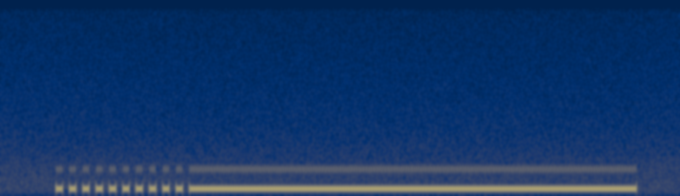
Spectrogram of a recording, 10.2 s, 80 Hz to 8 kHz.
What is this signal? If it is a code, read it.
Telephone call progress tone (North American plan), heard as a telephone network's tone, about 350, 440 Hz, 0.1 s on and 0.1 s off. Stutter dial tone.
